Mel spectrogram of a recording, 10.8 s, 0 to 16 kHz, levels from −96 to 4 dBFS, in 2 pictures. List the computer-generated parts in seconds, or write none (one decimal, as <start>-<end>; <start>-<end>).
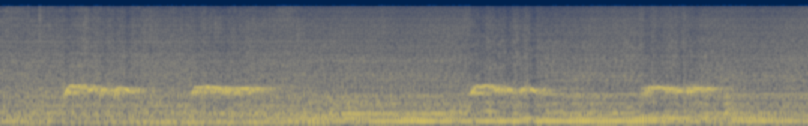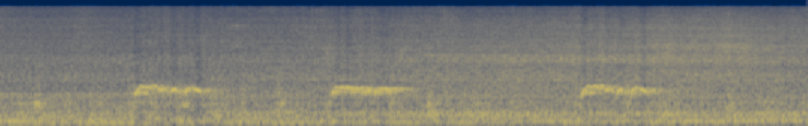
2.1-6.9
